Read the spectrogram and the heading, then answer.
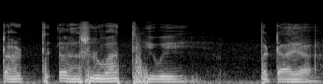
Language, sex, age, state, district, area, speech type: Sindhi, male, 60+, Delhi, South Delhi, urban, spontaneous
